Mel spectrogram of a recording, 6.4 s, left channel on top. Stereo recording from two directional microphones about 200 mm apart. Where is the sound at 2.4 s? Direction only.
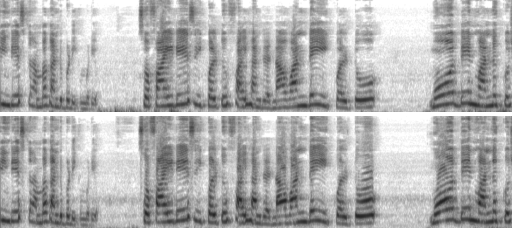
30° left (ahead or behind).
